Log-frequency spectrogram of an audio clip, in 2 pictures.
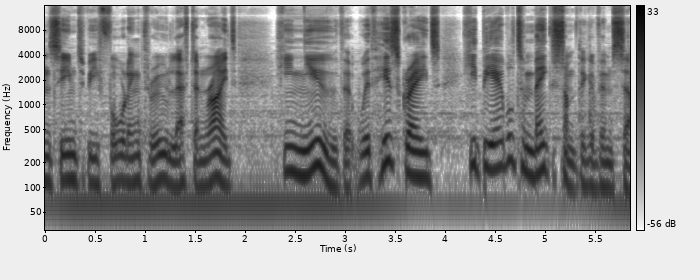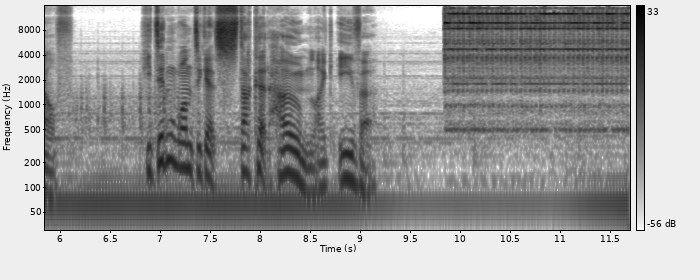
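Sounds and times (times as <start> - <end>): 
speech: 0.0 - 6.2, 6.8 - 9.2
telephone ringing at night: 9.9 - 11.6.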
